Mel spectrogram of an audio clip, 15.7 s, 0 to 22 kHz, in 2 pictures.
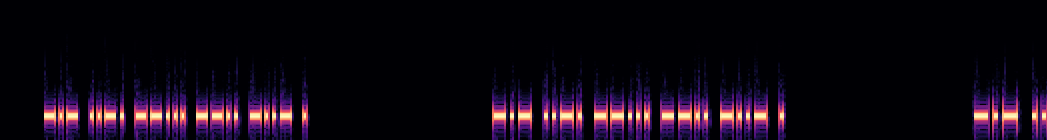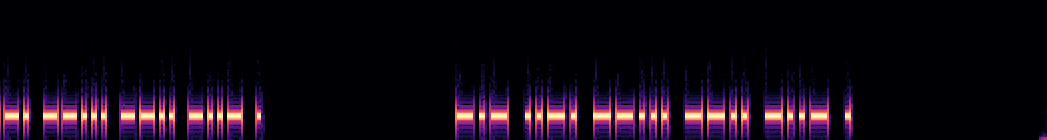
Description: Morse code, heard as a keyed tone, about 33 wpm, 700 Hz. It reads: KF7ZXE KF7ZXE KF7ZXE KF7ZXE
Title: Speed Racing - USA 2x3 Call Signs 28wpm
